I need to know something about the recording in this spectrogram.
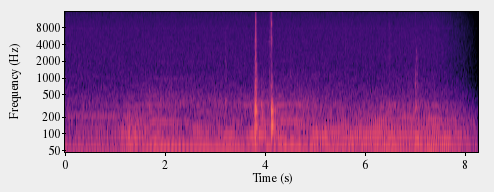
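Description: Car engine running, heard from inside the cabin, growing a little louder about a second in as the car moves off. Two sharp clicks come close together near the middle, and a fainter click near the end.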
